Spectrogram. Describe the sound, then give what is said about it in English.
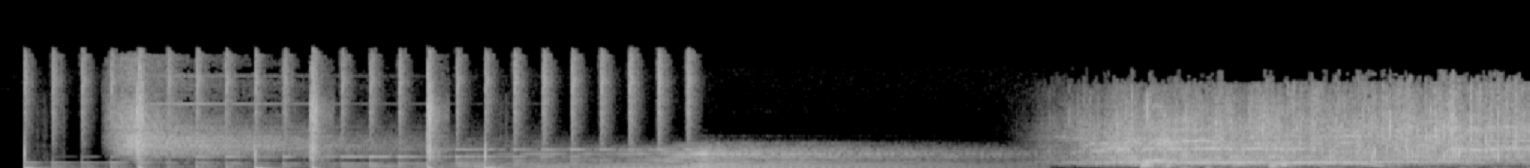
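A few sharp musical hits ring over a sustained chord, then a dense, loud crowd roar of cheering and shouting takes over for the last few seconds, as Brazil's former president Lula da Silva steps out of jail into the cheering crowd. “The scene last night in Brazil, as the country's former president, Lula da Silva, stepped out of jail and into a cheering crowd.”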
